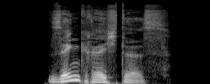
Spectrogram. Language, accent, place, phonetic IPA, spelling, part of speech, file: German, Germany, Berlin, [ˈzɛŋkˌʁɛçtəs], senkrechtes, adjective, De-senkrechtes.ogg
- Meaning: strong/mixed nominative/accusative neuter singular of senkrecht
